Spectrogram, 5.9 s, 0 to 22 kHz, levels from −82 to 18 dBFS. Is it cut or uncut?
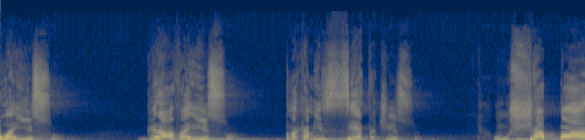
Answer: cut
